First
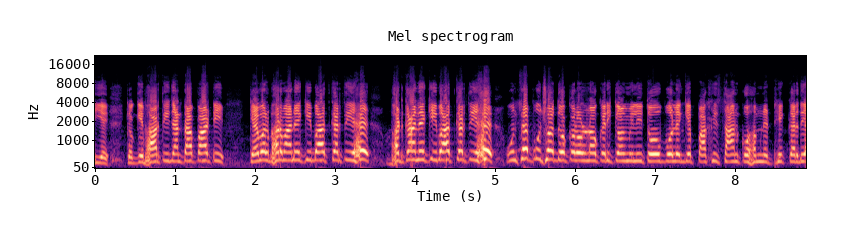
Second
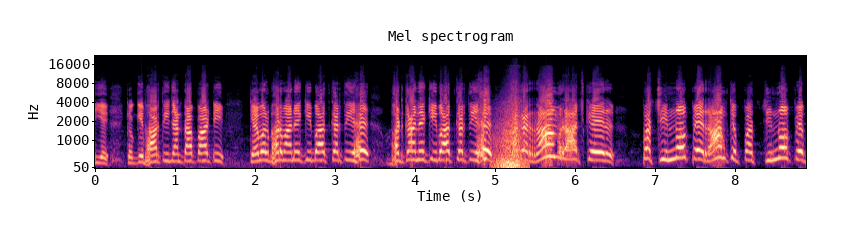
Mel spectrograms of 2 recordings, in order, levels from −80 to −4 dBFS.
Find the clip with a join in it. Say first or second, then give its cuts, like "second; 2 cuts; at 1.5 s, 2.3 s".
second; 1 cut; at 5.1 s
